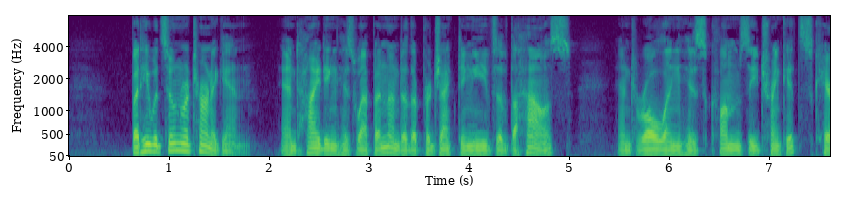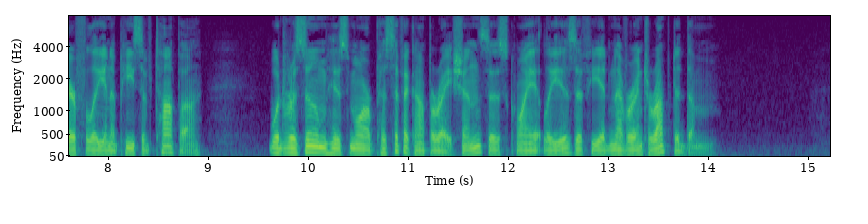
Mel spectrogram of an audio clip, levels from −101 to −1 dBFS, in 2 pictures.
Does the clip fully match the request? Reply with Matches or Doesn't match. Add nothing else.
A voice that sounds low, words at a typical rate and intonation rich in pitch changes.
Doesn't match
